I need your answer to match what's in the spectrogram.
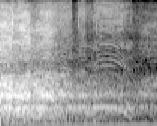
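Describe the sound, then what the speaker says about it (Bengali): A large crowd at an Islamic sermon gathering roars a loud unison Takbir slogan in response to a call, the shout swelling at once and then fading out. "জোরে বলেন নারে তাকবীর, নারে তাকবীর"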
